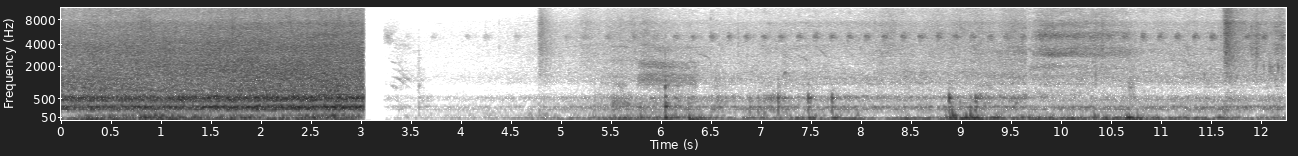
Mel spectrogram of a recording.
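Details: Wild hill bees swarm around their earthen-hole nest in the hills while the colony is taken into a box for honey farming. A loud, thick buzz runs for three seconds, then drops to near silence before faint humming, taps and rustles return.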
